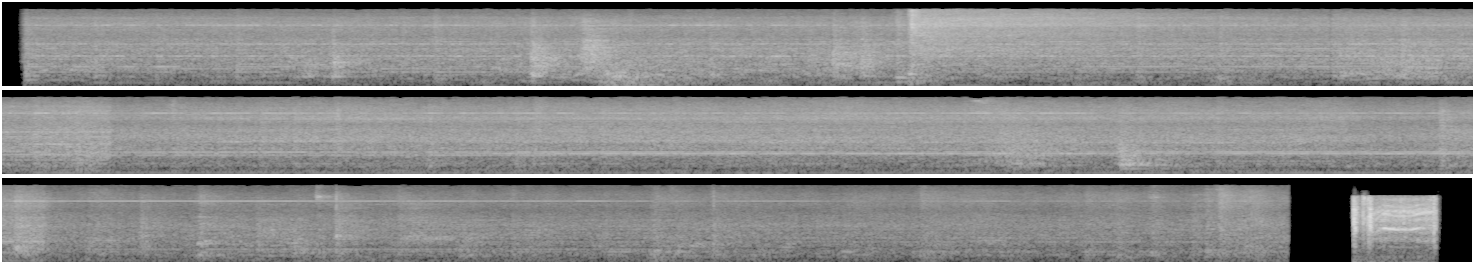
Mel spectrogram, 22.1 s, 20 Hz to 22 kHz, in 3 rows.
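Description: Large-format 3D printer running: several steady whining motor tones with scattered clicks and knocks, and a low hum that comes in about eight seconds in and drops away about seven seconds later. A short, loud rushing burst comes just before the end.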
